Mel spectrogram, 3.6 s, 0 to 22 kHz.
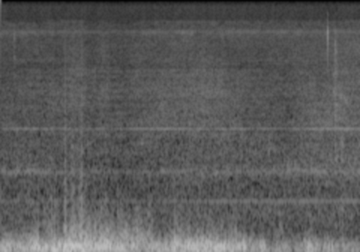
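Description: An American Airlines Embraer E175 jet at Boston Logan Airport gives off a low, steady rumbling roar, heard at a distance with some wind, and no one talks over it.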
